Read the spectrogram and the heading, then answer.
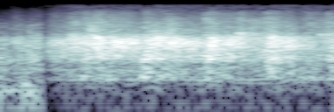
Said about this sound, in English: So I thank you all. I thank the panelists. Let's give them a round of applause to thank them for their contribution.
